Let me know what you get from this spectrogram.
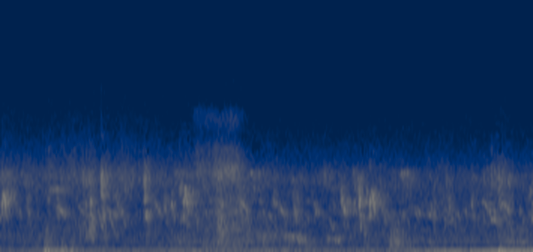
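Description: Small birds chirping and twittering in short, high calls. A low rumble builds near the end.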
